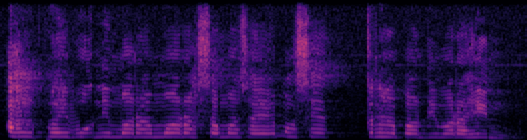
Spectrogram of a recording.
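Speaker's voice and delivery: high, loud offended retort; snapping back. Retold or imitated. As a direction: act the clerk who gets defensive. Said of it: "jangan pula".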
